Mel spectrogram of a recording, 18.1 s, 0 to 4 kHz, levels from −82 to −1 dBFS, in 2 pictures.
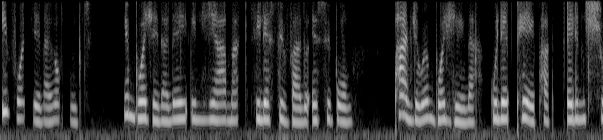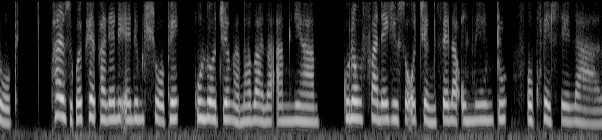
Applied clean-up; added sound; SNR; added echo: neural diffusion model UNIVERSE++.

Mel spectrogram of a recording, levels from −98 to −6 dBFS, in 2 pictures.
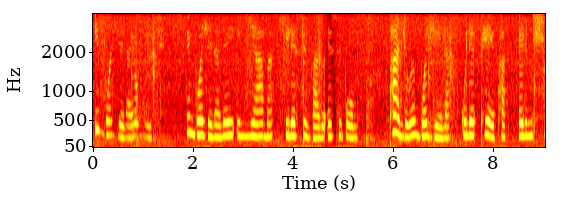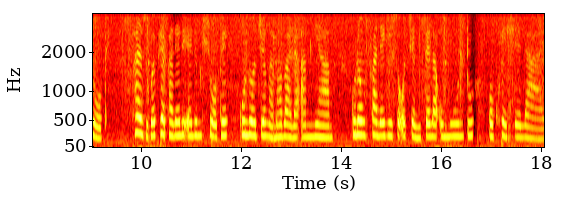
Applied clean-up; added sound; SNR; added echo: none; Frying (food); 16 dB; none.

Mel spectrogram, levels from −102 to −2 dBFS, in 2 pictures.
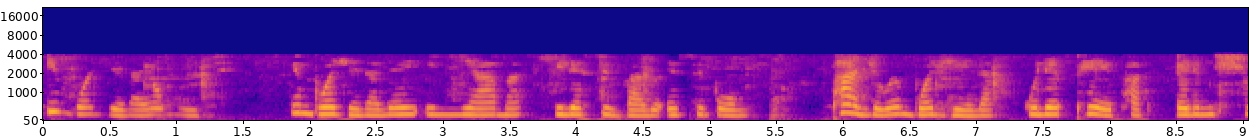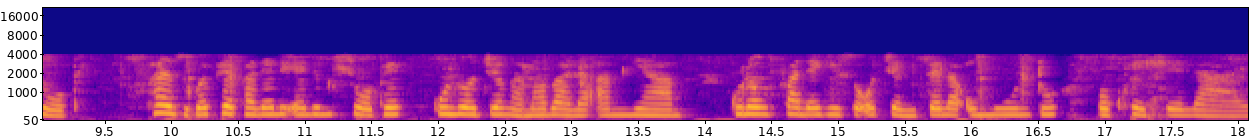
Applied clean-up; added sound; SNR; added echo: classical method log-MMSE.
